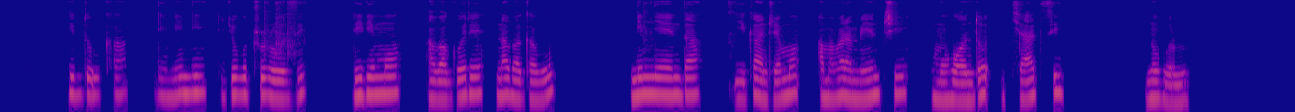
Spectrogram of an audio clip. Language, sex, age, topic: Kinyarwanda, female, 25-35, finance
